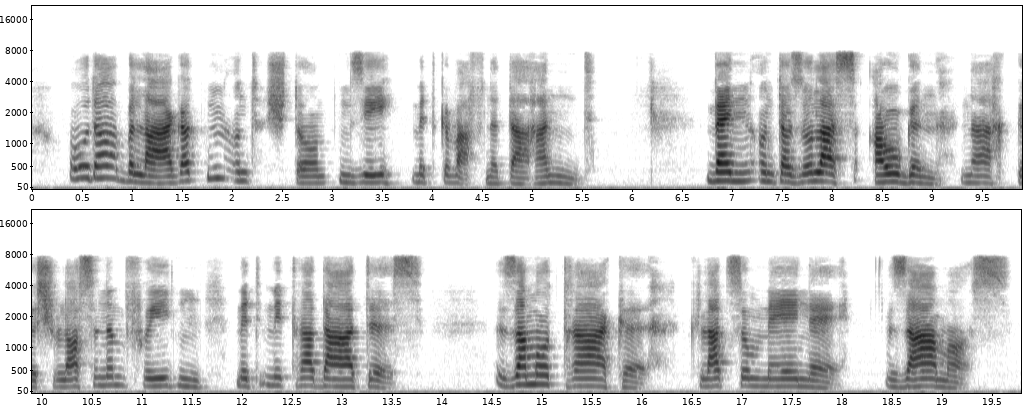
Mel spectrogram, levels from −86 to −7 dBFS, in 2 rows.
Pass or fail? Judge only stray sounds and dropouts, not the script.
pass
